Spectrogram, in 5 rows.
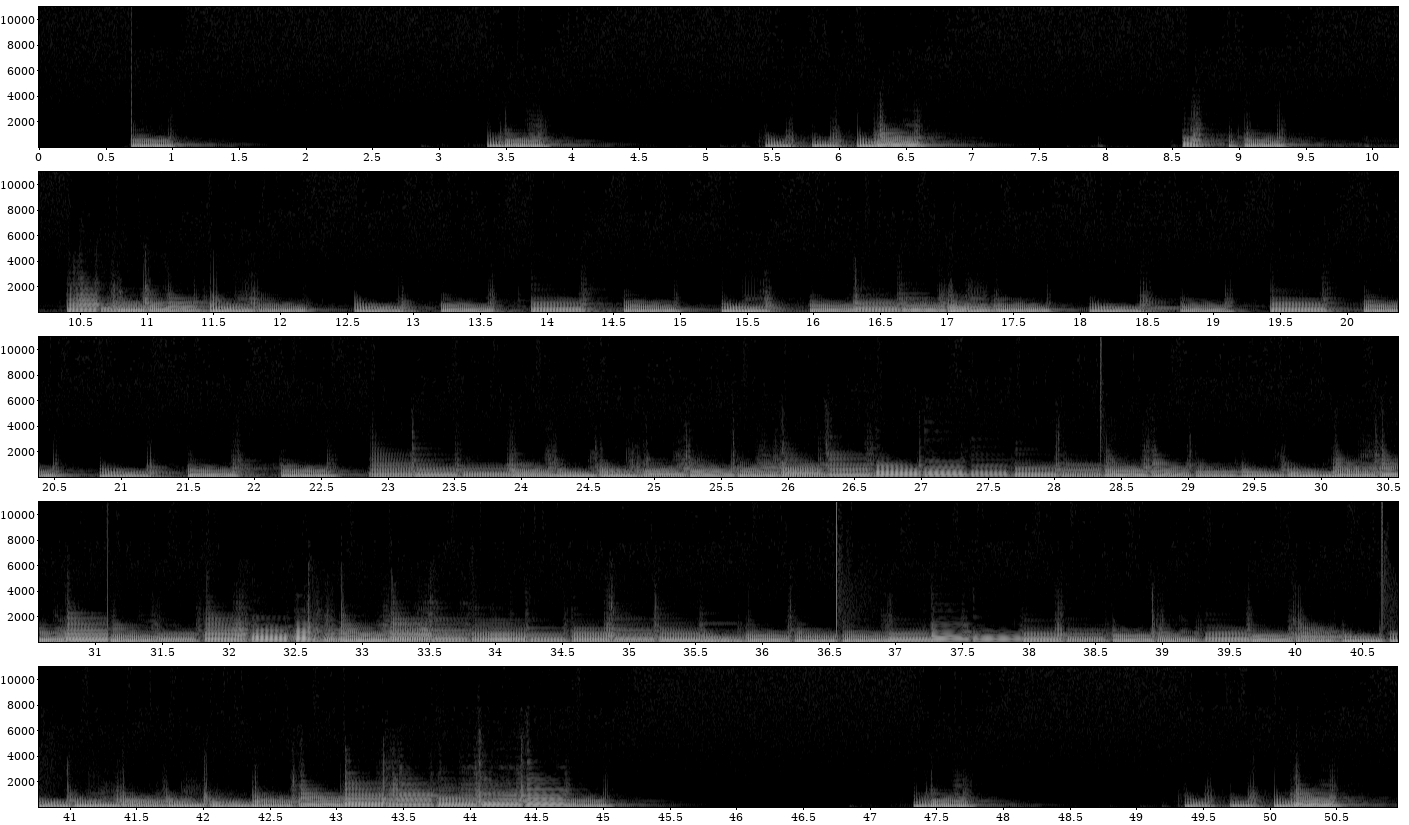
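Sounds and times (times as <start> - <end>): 
clean bass: 0.7 - 1.4, 3.3 - 4.2, 5.3 - 7.0, 8.5 - 45.2, 47.3 - 48.0, 49.2 - 50.9.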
